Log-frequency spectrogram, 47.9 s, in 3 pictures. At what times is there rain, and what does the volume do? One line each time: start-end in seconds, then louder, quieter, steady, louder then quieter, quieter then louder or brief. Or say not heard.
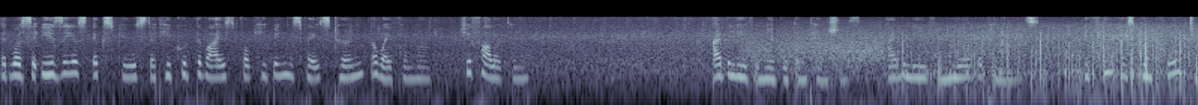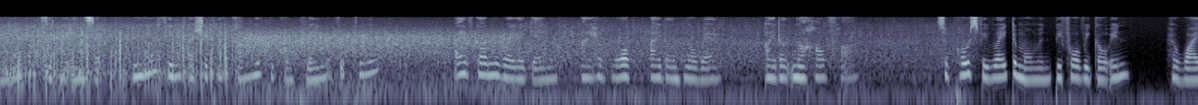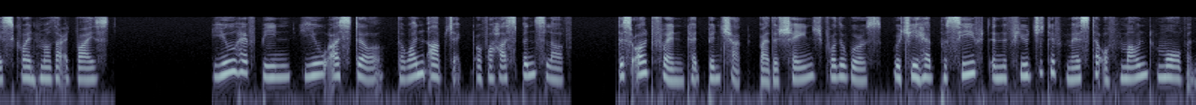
0.0-29.1 louder then quieter.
